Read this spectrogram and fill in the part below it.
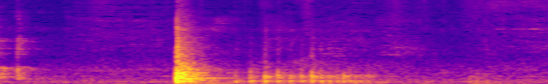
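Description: A jar lid clicks and knocks.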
